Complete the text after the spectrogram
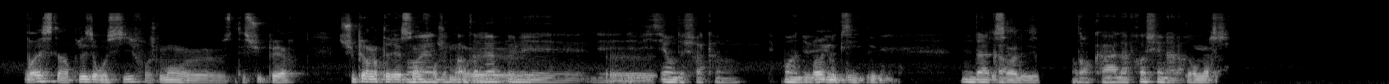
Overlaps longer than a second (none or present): present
